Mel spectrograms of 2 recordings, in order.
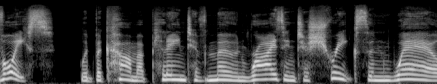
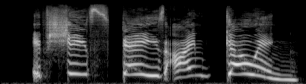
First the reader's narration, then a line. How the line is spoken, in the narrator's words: shout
